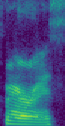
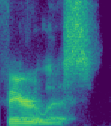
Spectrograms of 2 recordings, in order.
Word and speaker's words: Fairless: best syndication book by Joe Ferris is that correct I believe it's called the best ever syndication book by Joe Fairless Fairless okay I can't pronounce people's names today yeah Fair less l-e-s-s okay I know the name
